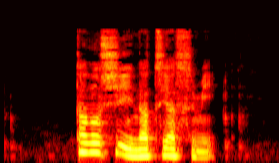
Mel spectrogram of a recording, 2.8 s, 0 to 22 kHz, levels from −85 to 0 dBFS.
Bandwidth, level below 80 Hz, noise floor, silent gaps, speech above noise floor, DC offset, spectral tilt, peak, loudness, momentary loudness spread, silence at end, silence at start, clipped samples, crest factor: 11.5 kHz; -58 dBFS; -65 dBFS; none; 47 dB; under 0.1%; -5.5 dB/octave; -2 dBFS; -19 LUFS; 14 LU; 0.65 s; 0.75 s; under 0.1%; 18 dB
